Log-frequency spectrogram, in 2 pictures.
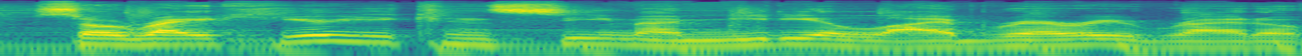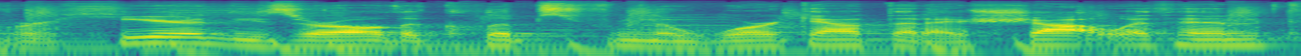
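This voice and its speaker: A young man hosts a sponsored video-editing software walkthrough, explaining each step in an upbeat, casual way. He's a video editor speaking at medium pitch and normal speed, with faint music playing behind him.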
